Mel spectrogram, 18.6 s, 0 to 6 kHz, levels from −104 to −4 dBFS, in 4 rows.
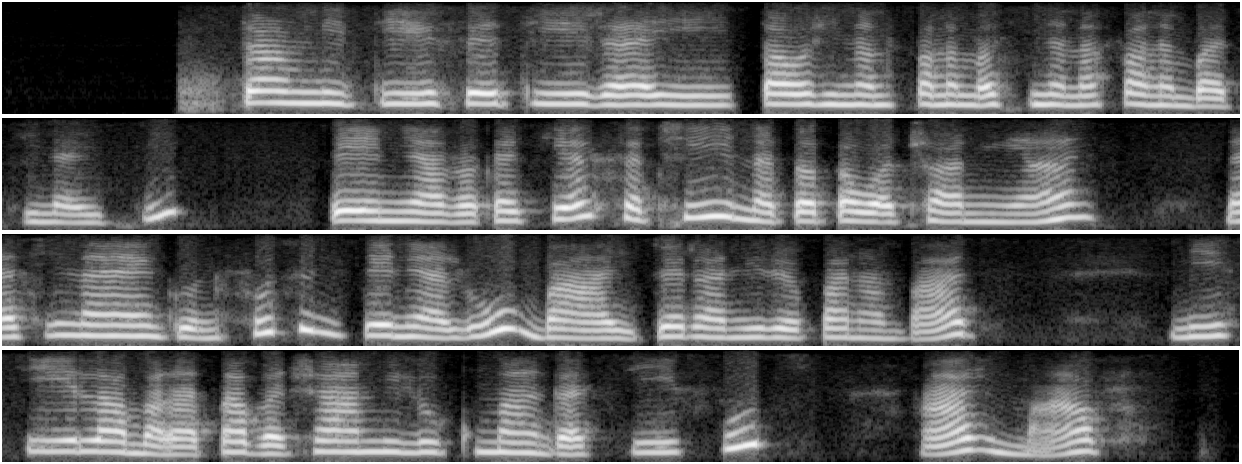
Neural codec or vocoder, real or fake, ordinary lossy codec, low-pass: codec, 16 kHz, 4 kbps, FunCodec, trained on Chinese and English, 50 frames a second; fake; Opus, 16 kbps; 5.4 kHz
